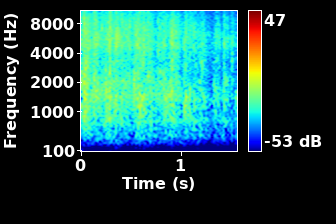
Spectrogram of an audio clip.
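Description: A crowd at a Marathi political rally claps loudly to welcome new party members, a brief burst of dense applause that runs the whole moment.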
